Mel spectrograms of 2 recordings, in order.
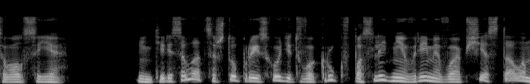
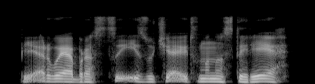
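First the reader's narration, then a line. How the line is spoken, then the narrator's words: Sighing. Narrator (Russian): вздохнул Мьелден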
